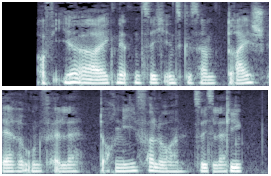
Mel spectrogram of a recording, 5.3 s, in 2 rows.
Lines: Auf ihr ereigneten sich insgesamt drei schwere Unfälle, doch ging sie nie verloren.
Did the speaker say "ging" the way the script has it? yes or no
no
